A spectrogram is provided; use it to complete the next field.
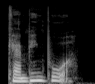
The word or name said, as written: campingbord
